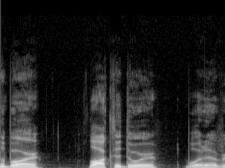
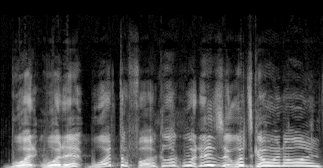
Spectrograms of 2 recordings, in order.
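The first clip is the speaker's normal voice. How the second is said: high, loud confused demand; much higher and louder, rising in pitch; imagined yell; 7 dB louder than usual. Retold or imitated. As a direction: yell it as if confronting him. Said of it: "to be like".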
